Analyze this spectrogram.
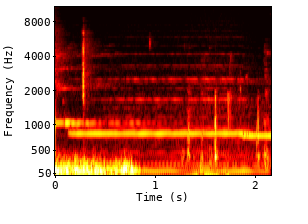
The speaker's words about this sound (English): You hear that woman? She is screaming. The rest of you listening can hear a woman screech and it's not the exact same voice you heard before,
